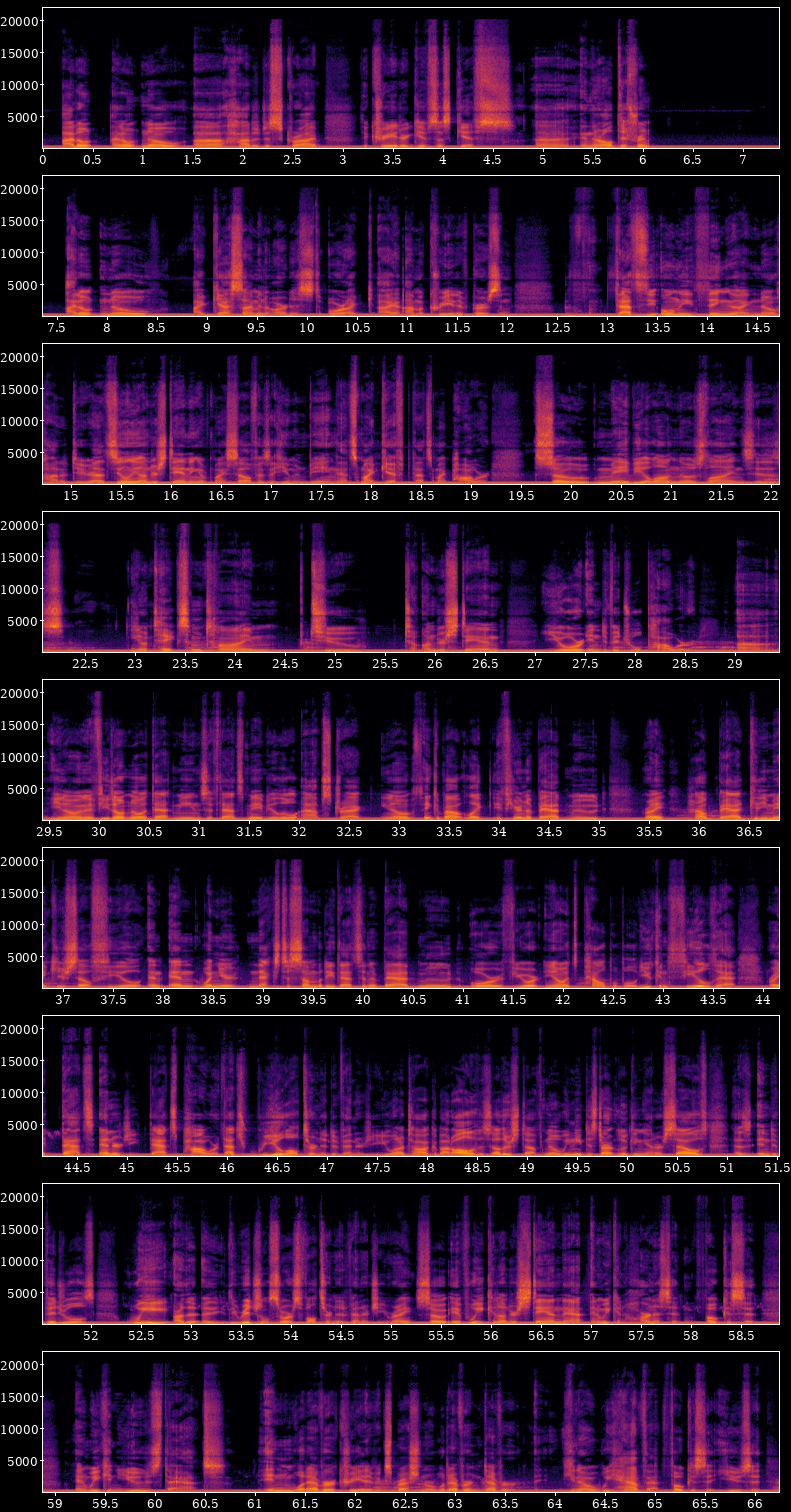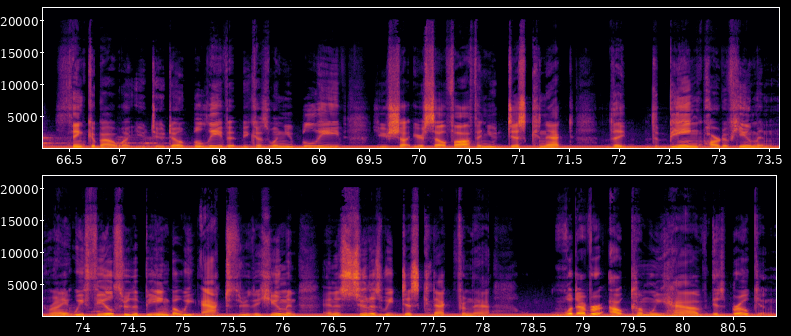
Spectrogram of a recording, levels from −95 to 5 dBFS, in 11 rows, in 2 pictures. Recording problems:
electrical hum; noticeable; throughout; 60 Hz, 15 dB below the speech
animal sounds; faint; throughout; 25 dB below the speech

